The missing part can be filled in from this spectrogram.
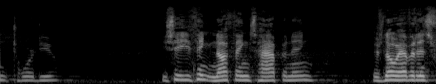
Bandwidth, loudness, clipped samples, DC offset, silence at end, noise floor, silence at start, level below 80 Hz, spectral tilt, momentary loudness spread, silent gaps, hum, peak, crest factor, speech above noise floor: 16 kHz; -29 LUFS; under 0.1%; under 0.1%; 0 s; -65 dBFS; 0 s; -76 dBFS; -3.5 dB/octave; 17 LU; none; none; -12 dBFS; 20 dB; 36 dB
